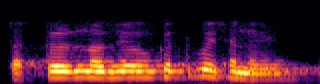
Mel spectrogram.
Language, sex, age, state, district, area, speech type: Odia, male, 45-60, Odisha, Nayagarh, rural, conversation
